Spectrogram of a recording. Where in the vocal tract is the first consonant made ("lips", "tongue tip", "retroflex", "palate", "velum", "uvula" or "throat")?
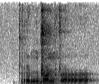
lips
